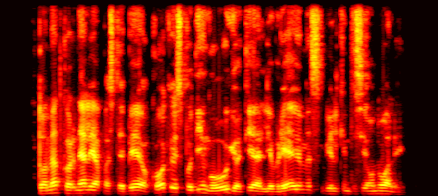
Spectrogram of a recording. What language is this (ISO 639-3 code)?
lit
